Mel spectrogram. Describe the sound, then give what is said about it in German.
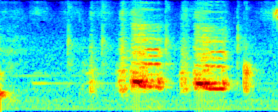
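Chickens cluck in a short run of calls, two louder, drawn-out clucks in the middle among softer ones, with no talking. “Das sind noch Hühner.”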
